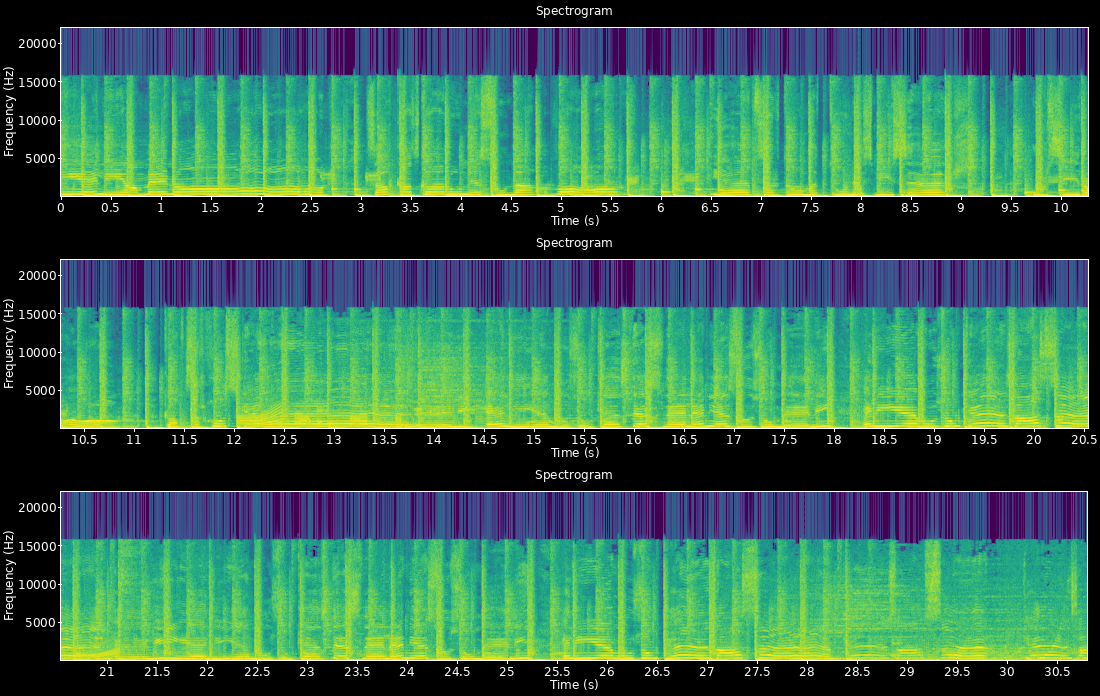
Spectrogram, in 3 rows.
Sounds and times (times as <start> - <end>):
Music: 0.0 - 30.8.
